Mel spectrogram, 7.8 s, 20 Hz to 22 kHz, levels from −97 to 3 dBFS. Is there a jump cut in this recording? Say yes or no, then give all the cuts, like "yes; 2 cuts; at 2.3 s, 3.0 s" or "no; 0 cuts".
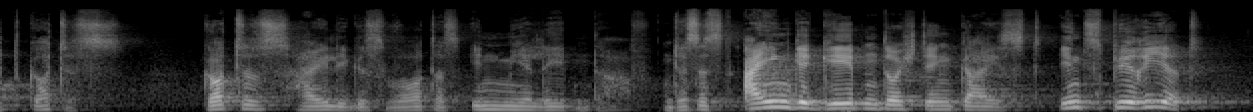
yes; 1 cut; at 4.0 s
